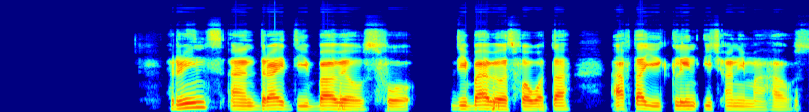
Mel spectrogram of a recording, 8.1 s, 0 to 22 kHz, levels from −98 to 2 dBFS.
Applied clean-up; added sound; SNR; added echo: none; none; none; none.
